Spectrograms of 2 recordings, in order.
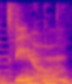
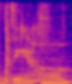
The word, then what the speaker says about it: DEIYUM: So my Instagram is pronounced Dium, but it's spelled DEIYUM. Yeah, y'all could find everything else from the page, respectfully. So, yeah, hit that follow button. It's Dium.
